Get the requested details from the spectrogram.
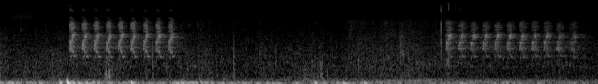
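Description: A crested conifer jay, officially called Steller's jay, calls from ponderosa pines in two quick bursts of harsh, rapidly repeated notes, clear, over a steady low rumble of wind.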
